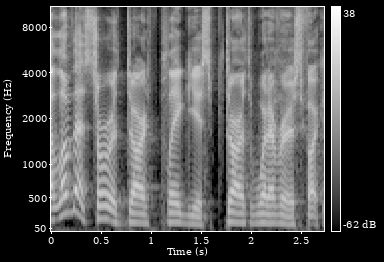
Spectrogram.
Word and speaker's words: Plagueis: stop people from dying plagueis yeah plagueis not plagues plagueis yeah darth plagueis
